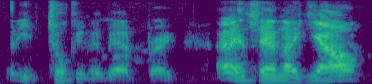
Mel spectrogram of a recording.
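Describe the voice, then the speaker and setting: A man's voice: medium pitch, lively intonation, fairly quick, a bit bright. A man with a New Zealand accent, chatting casually and joking on a podcast. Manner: laid-back, joking, calls people bro. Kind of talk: casual chat.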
